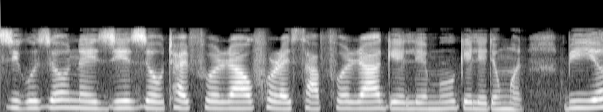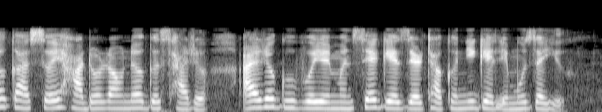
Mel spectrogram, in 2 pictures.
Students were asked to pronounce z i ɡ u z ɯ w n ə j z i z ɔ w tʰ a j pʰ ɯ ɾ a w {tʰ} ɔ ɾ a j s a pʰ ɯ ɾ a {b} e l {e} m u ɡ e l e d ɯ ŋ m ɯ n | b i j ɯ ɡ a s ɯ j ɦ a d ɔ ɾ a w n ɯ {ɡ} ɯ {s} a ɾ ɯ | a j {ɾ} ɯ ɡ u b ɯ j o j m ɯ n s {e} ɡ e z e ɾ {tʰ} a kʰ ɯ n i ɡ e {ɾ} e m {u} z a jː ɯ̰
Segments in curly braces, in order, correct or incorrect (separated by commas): incorrect, incorrect, correct, correct, correct, correct, correct, correct, incorrect, correct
